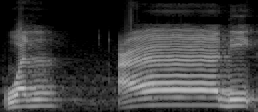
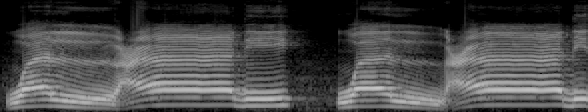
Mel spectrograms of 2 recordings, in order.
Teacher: Bacaan yang salah adalah memutus bunyi al kepada ainnya. Wal adi, salah.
